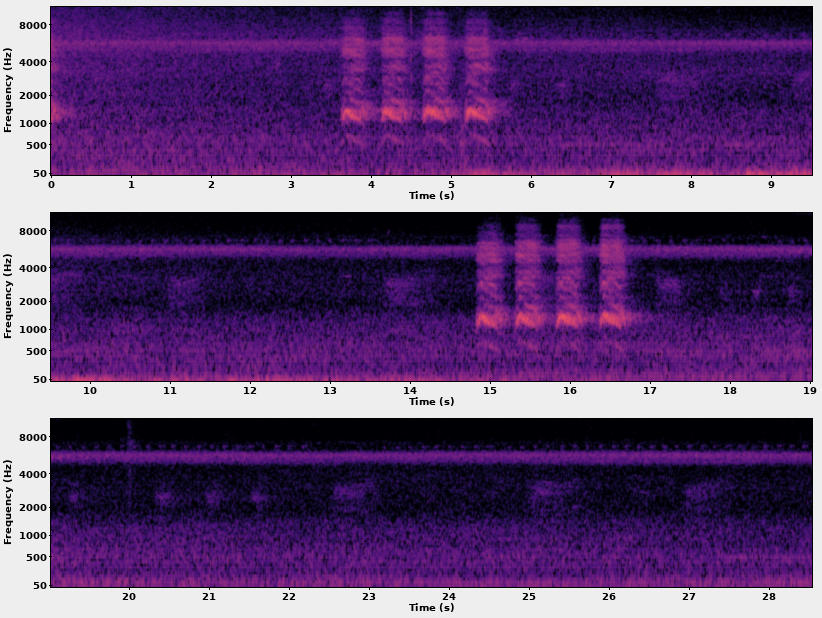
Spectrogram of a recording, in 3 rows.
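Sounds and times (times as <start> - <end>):
steady faint high hiss: 0.0 - 15.0
crows cawing harshly: 3.6 - 5.6, 14.8 - 16.8.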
